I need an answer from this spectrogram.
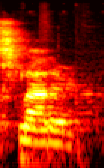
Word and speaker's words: Slater: Little town called Slaughter, Mississippi. And I think it was a mispronunciation on the part of country folks living down there because it's spelled every bit like Slater. Yeah. S-L-A-T-E-R. Somehow they got Slaughter out of that.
